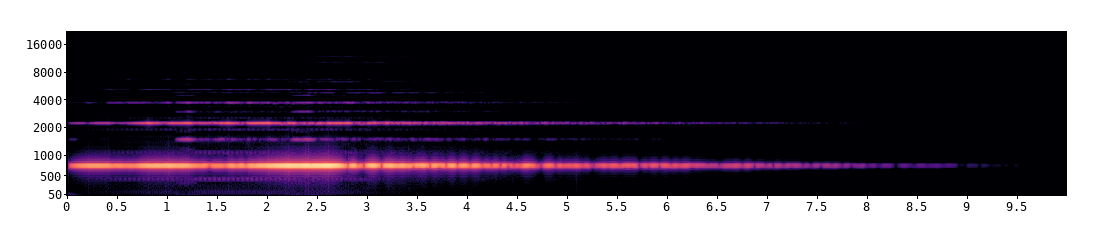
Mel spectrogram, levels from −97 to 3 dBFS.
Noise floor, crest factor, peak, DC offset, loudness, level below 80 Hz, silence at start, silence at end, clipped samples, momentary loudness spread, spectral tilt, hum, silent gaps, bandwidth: -75 dBFS; 16 dB; -4 dBFS; under 0.1%; -15 LUFS; under -90 dBFS; 0 s; 3.8 s; under 0.1%; 25 LU; -2 dB/octave; none; none; 3.9 kHz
